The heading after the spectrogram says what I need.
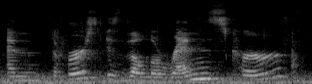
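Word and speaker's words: Lorenz: be tested on and the first is the Loren's curve l o r n z and the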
